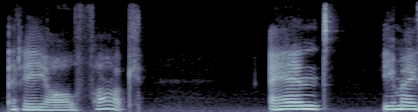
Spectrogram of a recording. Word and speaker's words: realfag: So we say realfag, and that means maths, physics, chemistry, and science, those kind of subjects. Now it's 2 words put together, and it's spelled R-E-A-L, as in real.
